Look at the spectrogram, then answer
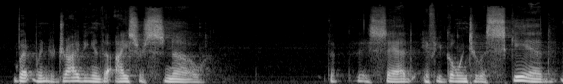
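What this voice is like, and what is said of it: Southern US accent. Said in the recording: “I'm a Southern boy. Maybe you can hear that in my accent.”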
